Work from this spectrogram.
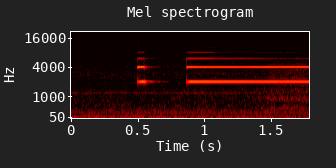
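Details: Laptop motherboard repair, multimeter across a diode in reverse after removing a part: a short chirp then a steady high continuity tone holding on, so the diode still reads shorted in reverse.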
